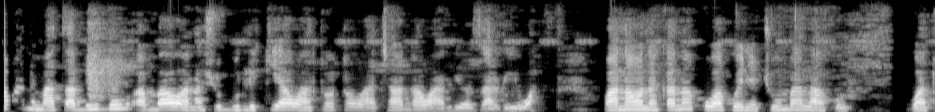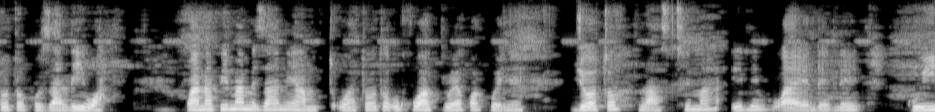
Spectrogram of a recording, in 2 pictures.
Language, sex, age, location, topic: Swahili, female, 25-35, Nakuru, health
